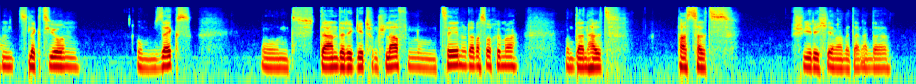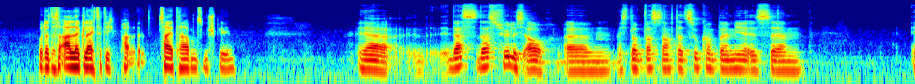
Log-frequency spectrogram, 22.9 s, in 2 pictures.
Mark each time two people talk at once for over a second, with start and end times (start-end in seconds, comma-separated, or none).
none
